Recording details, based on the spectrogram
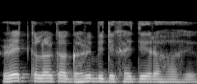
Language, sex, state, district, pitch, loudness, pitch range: Hindi, male, Arunachal Pradesh, Longding, 130 Hz, -16 LUFS, 125-140 Hz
